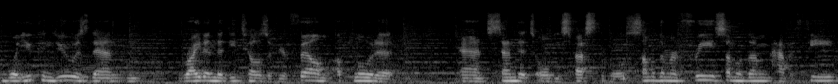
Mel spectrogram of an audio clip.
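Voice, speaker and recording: A man's voice: fairly high pitch, normal speed, over music. Laid-back man, filmmaker guest. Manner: relaxed, rambling, many ums and uhs. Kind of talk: casual interview answers.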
